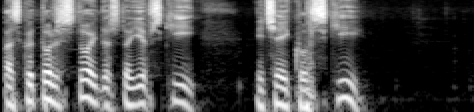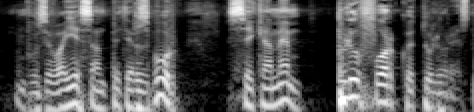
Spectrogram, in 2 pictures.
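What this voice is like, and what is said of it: Speaker's own foreign accent in French. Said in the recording (French): “avec mon accent”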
